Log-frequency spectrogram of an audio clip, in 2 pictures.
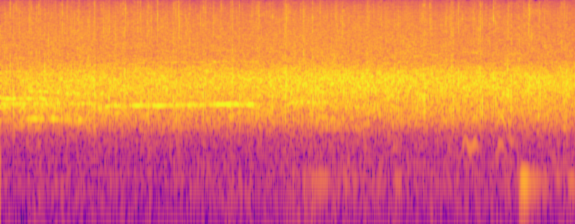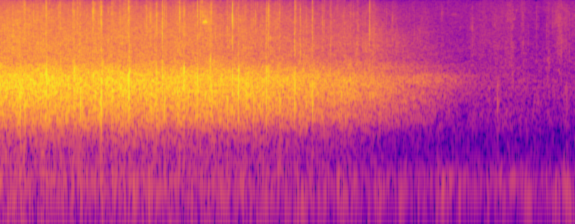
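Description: An audience applauds in a large hall and the applause fades away.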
